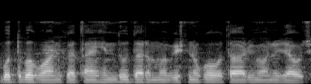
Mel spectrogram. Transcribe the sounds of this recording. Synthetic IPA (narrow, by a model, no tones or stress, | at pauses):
bʊd̪ʱːbʱɐɡʋaːnkɐt̪aẽɦɪ̃nd̪ud̪ʱɐɾmʋɪʃnõkoɐt̪aːɾbʱimaːlud͡ʒaːot͡ʃʰ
